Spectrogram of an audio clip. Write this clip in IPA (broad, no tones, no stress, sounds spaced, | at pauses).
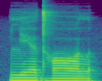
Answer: lʲ e ə̯ dʱ ɔ l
